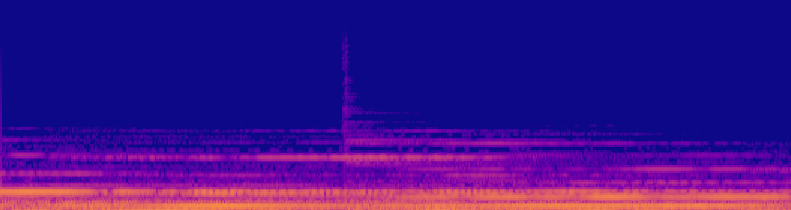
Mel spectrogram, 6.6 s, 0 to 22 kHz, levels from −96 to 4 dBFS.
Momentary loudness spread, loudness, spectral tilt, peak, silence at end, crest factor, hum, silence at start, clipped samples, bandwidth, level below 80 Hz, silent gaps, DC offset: 6 LU; -32 LUFS; -14 dB/octave; -18 dBFS; 0 s; 12 dB; none; 0 s; under 0.1%; 1.5 kHz; -44 dBFS; none; under 0.1%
